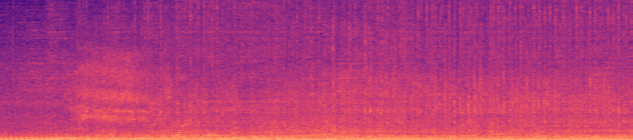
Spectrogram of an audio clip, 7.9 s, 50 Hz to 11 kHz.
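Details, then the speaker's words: V8 in a 1972 Chevrolet Nova project car, full-throttle shakedown pass down the drag strip: a loud, hard-pulling note that runs ragged and uneven the whole way. Crew are unsure whether it is pinging, detonation or exhaust, and lean toward a misfire under load. "I mean it sound like a misfire all the way down the track. Not so much detonation."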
